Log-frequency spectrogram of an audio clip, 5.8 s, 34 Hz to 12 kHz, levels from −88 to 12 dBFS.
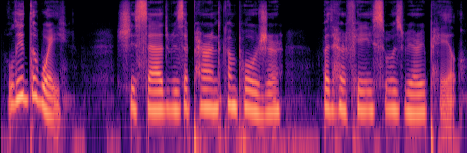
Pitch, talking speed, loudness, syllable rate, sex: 195 Hz, 145 wpm, -18 LUFS, 4.5 syllables/s, female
